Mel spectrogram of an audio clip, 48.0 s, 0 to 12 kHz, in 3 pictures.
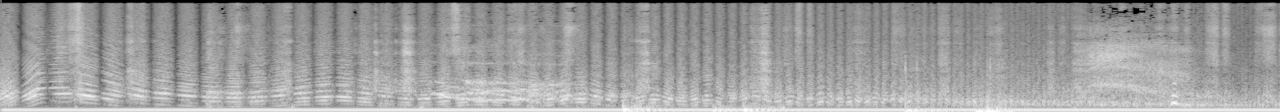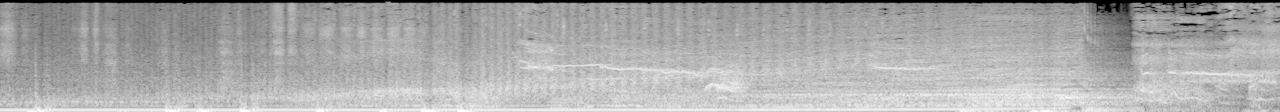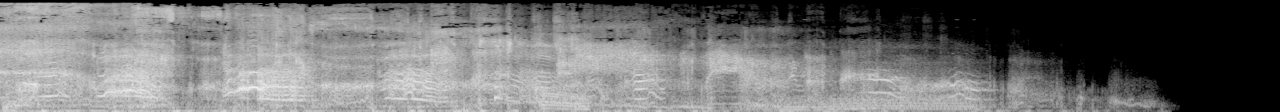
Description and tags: Death by Zombie
Picture a zombie survival game. The player is cornerned, realizing that there's nowhere left to run. It's a matter of seconds before the zombies find the player and tear him to pieces. As the seconds pass, the filthy, coughing zombies start noticing someone's there and as tension builds up, the player is cornered and eaten alive to the tune of snarls, shrieks, screams and growls while the "game over" screen slowly fades to black. "Damnit, again?!" you scream as you have to backtrack through hours worth of this nail-biting level.
All field/foley sounds were recorded with either my Zoom H1 or my RODE NT-2A. Some sounds were synthesized. Everything was put together in FL Studio.
death, disturbing, game, gameover, horror, monster, pain, permadeath, shriek, survival, voice, Zombie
